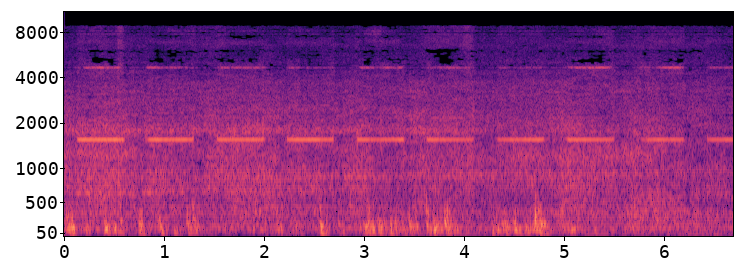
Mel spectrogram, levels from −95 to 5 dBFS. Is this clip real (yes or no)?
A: no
